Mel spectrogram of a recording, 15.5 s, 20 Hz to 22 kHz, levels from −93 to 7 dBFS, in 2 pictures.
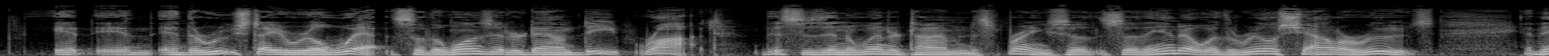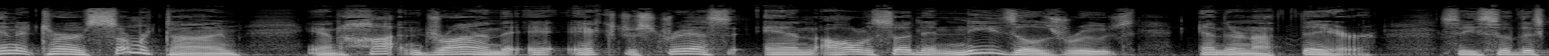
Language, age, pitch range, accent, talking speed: English, 50-69, 115-145 Hz, American, 235 wpm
